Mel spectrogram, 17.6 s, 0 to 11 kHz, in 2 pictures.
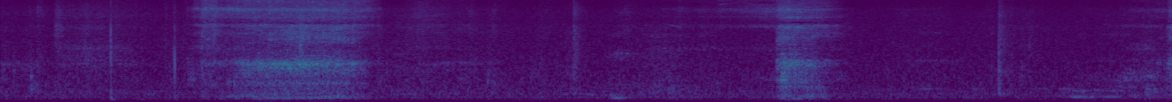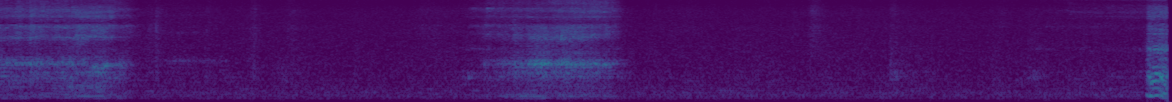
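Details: Person snoring, said to still be snoring 8 hours later: four harsh, raspy snores over about eighteen seconds with a slow, somewhat uneven breathing rhythm, in a quiet room; snoring.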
